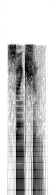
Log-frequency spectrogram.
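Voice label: "sanction", English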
